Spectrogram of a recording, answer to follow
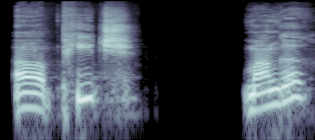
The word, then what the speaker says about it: Peach Manga: Peach Manga.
